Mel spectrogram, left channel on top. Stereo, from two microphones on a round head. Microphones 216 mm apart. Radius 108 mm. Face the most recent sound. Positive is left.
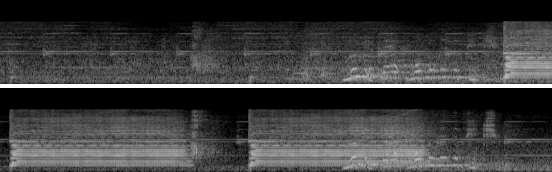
turn(degrees=-55)  # may be behind; listen again after turning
